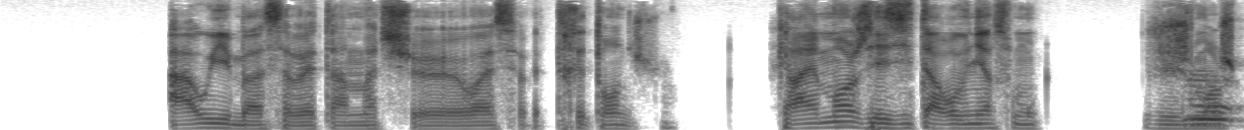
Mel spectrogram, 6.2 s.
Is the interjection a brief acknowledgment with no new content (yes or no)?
no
